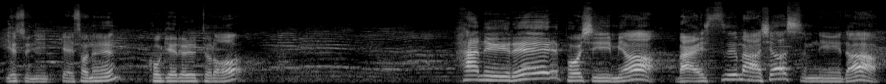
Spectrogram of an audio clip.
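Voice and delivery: very slow, loud scripture reading; loud group reading. Shown as a demonstration. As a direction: read the verse out slowly together. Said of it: "큰 소리로".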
